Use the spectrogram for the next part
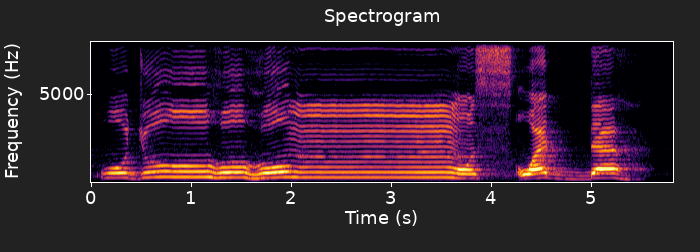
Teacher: Kemudian pada kata wujuhuhum muswaddah terdapat mim sukun bertemu dengan huruf mim, ini dinamakan idgham mimi, maka mim sukun dibaca secara melebur dengan gunnah yang dipanjangkan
